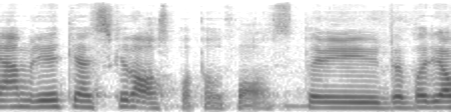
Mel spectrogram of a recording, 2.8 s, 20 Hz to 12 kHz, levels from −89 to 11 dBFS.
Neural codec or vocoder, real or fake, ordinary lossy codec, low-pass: codec, 44.1 kHz, 1.7 kbps, Pupu-Codec; fake; AAC, 48 kbps; 10.8 kHz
